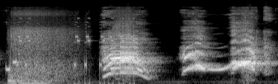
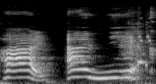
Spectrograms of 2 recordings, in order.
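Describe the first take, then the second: First: It is said loudly, almost shouted. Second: It is said at a normal, quieter volume.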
